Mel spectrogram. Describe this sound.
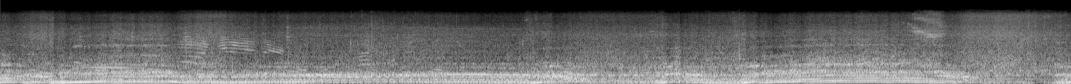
Powerful truck engine revving followed by acceleration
